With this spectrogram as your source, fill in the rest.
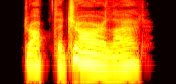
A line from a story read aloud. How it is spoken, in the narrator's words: the Forest Spirit whispered again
